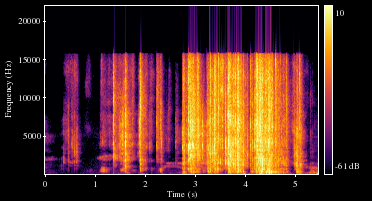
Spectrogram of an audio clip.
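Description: Plastic foil wrapper of a Panini Prizm trading-card pack crinkling as it is handled and torn open. Sporadic crackles begin about a second in, then turn into a dense stretch of crinkling from about the middle to near the end.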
